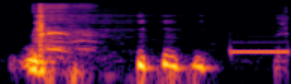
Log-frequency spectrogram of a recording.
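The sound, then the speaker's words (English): A FaceTime call to a friend rings out with a steady electronic ringback tone that starts after a few short, muffled bursts, sounding clear, with no one picking up. “He's not gonna answer.”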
